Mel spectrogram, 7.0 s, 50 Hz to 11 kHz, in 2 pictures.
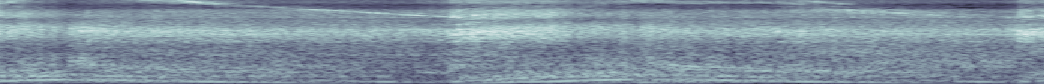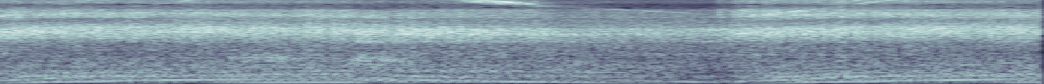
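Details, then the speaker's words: VW Touareg V10 TDI twin-turbo diesel after engine reinstall, tuned ECUs, deleted, full straight-pipe exhaust with custom downpipes: repeated quick revs rising and falling every couple of seconds, loud open exhaust, clean response; normal healthy exhaust note when revving. "But with that being said, appreciate you guys watching, and we will leave you with a little exhaust note."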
